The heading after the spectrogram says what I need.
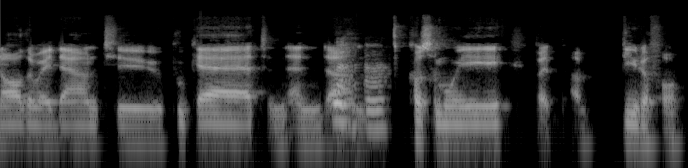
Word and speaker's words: Phuket: went all the way down to Phuket and Koh Samui, but beautiful, beautiful.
